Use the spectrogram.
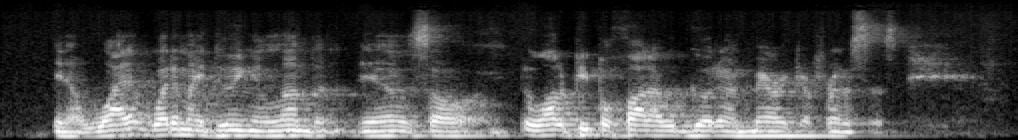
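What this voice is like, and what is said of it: American accent. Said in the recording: “As you can hear, I have an American accent.”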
